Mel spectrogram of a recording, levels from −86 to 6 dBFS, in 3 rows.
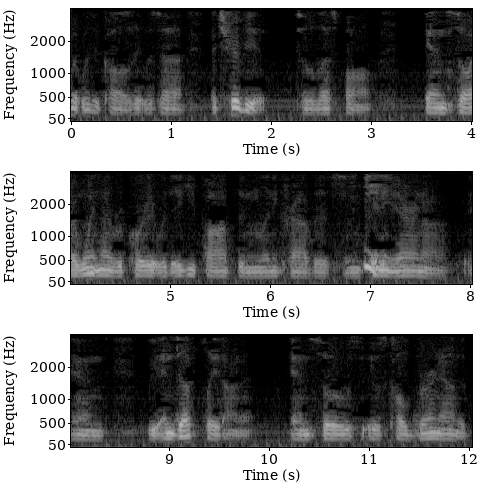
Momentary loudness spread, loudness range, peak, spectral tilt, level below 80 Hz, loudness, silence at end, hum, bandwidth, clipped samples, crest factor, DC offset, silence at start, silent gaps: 14 LU; 3 LU; -12 dBFS; -7.5 dB/octave; -60 dBFS; -31 LUFS; 0.05 s; none; 4 kHz; under 0.1%; 18 dB; under 0.1%; 0 s; none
